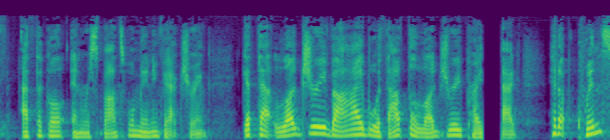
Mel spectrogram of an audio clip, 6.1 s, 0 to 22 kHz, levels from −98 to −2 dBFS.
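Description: Right after "vibe without the luxury", at 4.83 s, there's a digital broadcast dropout: the receiver mutes for about 0.2 s, until 5.02 s, which fits roughly eight lost frames, and that stretch is simply gone.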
